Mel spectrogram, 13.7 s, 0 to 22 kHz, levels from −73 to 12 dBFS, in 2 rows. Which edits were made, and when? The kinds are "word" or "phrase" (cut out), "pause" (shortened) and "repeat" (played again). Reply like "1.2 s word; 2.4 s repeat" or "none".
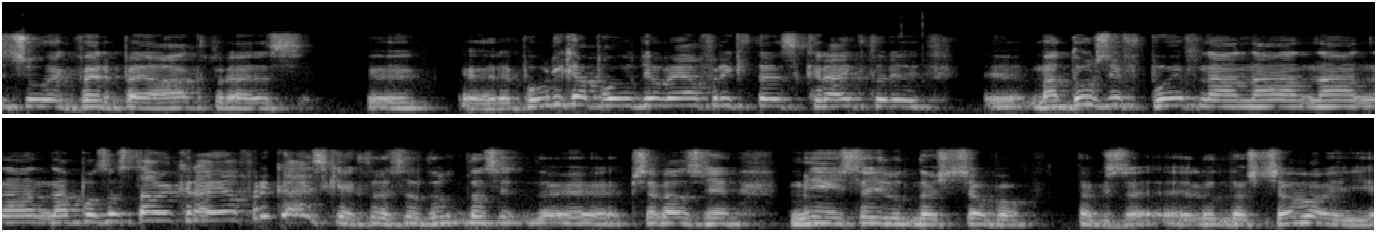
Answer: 2.2 s pause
